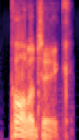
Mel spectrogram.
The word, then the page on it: politic: British English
